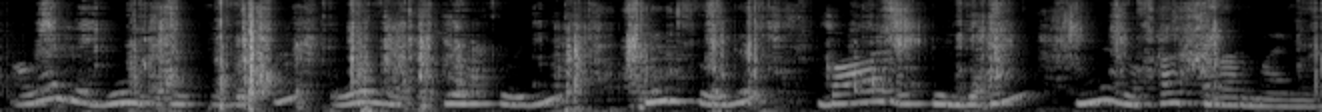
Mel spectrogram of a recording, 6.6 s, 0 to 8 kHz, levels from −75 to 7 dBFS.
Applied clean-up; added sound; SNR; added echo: classical method log-MMSE.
